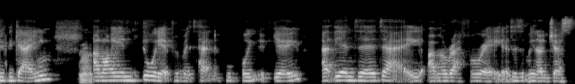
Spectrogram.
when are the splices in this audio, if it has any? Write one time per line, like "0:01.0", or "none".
0:03.1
